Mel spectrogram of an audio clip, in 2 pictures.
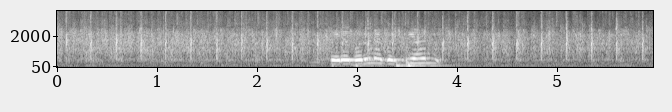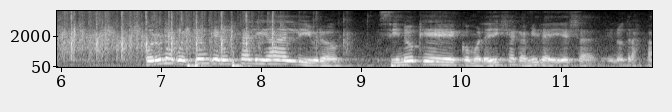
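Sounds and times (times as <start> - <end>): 
audience applause: 0.0 - 8.9
speech: 2.8 - 4.0, 6.8 - 11.9.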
